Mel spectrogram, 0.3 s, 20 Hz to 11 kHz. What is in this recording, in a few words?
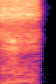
Human Beatbox, Beatbox Hits; Loopmasters; Vocal Hits And Kits; Human Beatbox 1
